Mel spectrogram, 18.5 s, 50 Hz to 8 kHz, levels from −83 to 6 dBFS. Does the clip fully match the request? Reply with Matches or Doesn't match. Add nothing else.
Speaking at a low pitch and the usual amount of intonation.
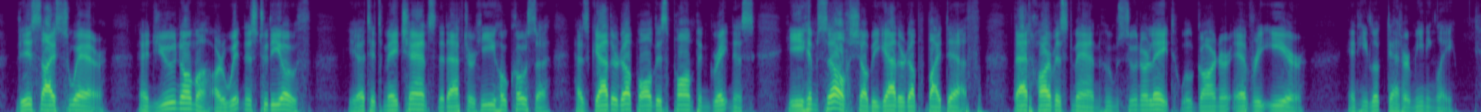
Matches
